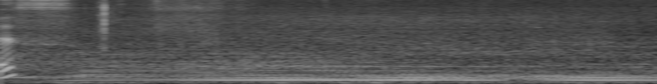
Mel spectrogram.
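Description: A car engine running, a steady low hum that comes up about half a second in and holds.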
